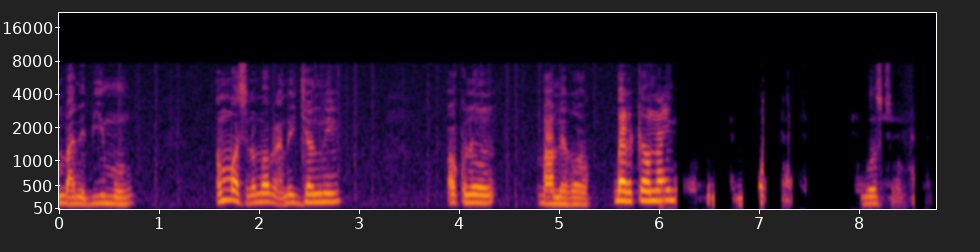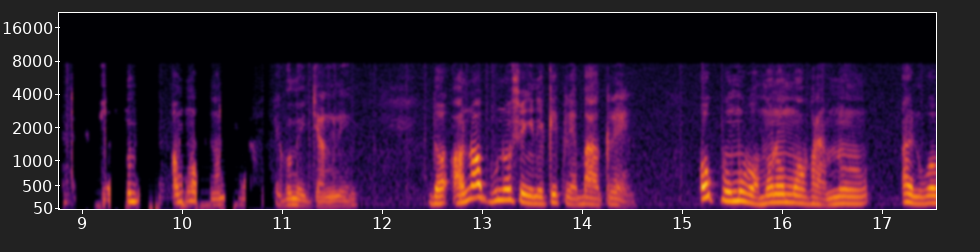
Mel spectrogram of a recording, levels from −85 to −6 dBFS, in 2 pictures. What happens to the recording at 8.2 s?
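That's speech suppressed in double talk, 6.04 to 8.45 s. The speech dips hard and breaks up, likely an echo canceller ducking it against far-end talk.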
